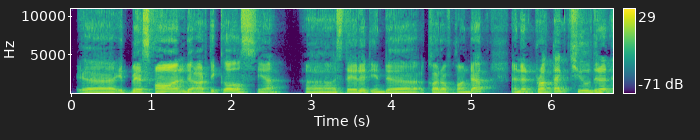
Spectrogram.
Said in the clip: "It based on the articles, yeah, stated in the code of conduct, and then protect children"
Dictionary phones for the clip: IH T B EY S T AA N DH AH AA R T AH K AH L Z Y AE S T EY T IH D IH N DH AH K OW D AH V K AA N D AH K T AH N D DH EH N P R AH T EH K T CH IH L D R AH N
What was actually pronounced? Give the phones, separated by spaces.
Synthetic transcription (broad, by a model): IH T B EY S AA N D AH AA R T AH K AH L S Y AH S T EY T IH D IH N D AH K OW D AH F K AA N D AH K T AH N D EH N P R AH T EH K T CH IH L D R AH N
